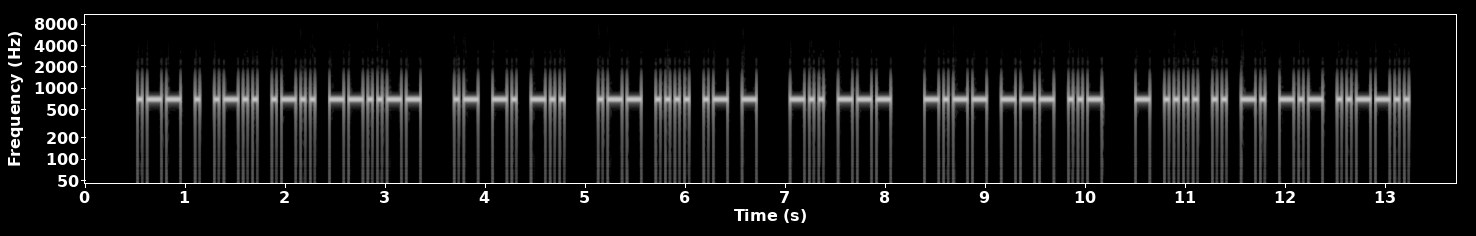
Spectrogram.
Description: Morse code, heard as a keyed tone, about 25 wpm, 700 Hz. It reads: WELL, AND WHAT DO YOU THINK?
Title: Sentences from Top 200 Words 25wpm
